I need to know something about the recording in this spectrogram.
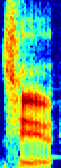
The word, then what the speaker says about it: Tyr: pronounced two.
